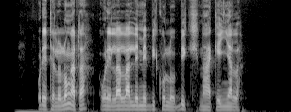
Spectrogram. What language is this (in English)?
Masai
